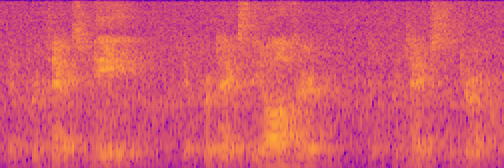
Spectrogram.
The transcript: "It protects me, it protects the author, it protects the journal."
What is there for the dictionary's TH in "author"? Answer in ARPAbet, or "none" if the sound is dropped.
TH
